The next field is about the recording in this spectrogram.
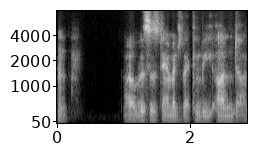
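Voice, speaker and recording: A man's put-on character voice, raspy and medium in pitch, at a moderate pace. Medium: actual play. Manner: formal, measured.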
